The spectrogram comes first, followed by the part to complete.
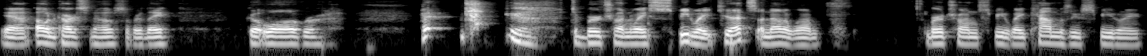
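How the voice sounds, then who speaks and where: A teenage boy from Michigan talks with an Upper Midwest American accent. He hosts a loose, rambling vlog and keeps interrupting himself, filling the gaps with filler words. His pitch sits right in the middle of the range for a young man. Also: level tone, a little slow, long pauses, warm tone. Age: teens. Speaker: racing channel host. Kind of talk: casual rambling vlog talk.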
